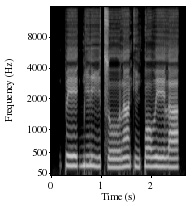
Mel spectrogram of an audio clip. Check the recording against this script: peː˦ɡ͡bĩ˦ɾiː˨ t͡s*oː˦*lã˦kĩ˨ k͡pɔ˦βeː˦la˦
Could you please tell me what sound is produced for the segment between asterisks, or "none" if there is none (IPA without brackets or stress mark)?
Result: oː˨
